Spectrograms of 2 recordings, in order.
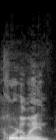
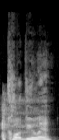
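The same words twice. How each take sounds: First: The name is said with an American accent. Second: The name is said with a French accent. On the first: "When you say words that are French with the American accent, you're like" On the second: "and he's like, oh"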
